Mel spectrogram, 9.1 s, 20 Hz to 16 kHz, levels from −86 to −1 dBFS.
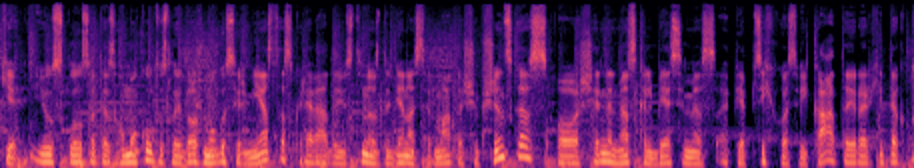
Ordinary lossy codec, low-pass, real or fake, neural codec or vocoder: MP3, 96 kbps; 14.4 kHz; real; none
